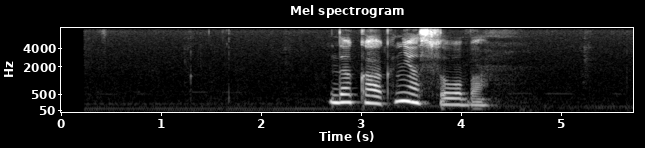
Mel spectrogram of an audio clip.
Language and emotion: Russian, sad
